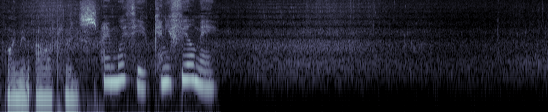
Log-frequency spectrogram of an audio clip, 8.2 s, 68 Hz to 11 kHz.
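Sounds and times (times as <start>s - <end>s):
sea water lapping and washing: 0.0s - 8.2s
speech: 0.1s - 3.3s.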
